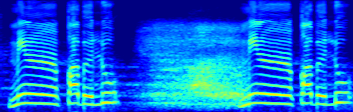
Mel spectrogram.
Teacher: قاف کو پر پڑھیں گے، حروف مستعلیہ میں سے ہے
